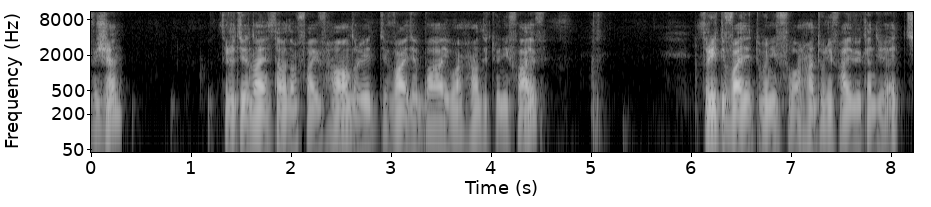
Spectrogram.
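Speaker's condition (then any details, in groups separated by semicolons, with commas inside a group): No condition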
